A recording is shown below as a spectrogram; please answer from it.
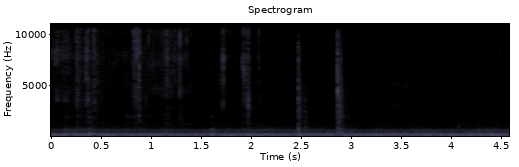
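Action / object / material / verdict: tap / plastic computer keyboard / plastic / none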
